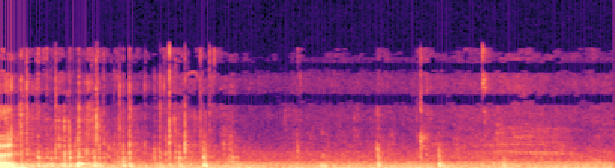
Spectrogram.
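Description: Faint, scattered light taps and clicks of a ladle and whisk against a pot and glass bowl as hot milk mixture is added to eggs being whisked, tempering them.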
